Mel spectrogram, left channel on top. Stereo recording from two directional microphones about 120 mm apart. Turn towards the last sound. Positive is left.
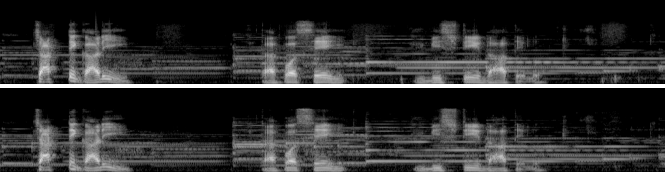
turn(degrees=-45)  # may be behind; listen again after turning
